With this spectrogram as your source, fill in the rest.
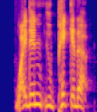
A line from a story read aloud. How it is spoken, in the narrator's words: asks fiercely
